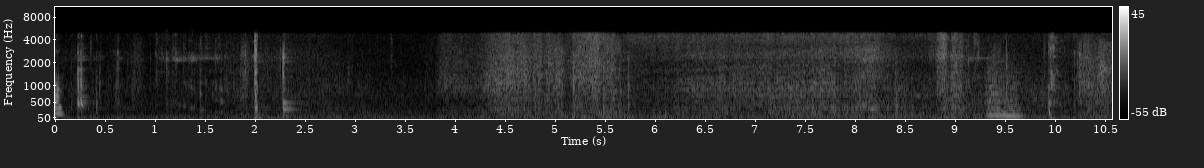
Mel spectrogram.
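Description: A teaspoonful of gunpowder firing in a firework mortar: a single sharp click about two seconds in, then about five seconds of steady hissing fizz as the charge burns. The charge is weak and not very powerful.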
